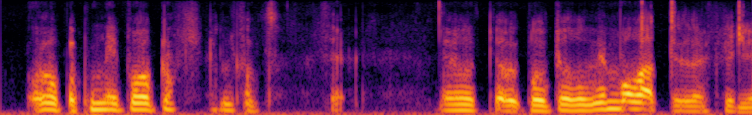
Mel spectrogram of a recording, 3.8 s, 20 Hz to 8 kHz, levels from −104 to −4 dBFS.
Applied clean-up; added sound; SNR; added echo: neural diffusion model UNIVERSE++.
